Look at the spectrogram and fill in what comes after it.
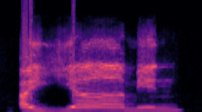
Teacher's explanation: تنوین کے بعد یہاں پہ ظاہر کریں گے، اظہار ہو رہا ہے کیونکہ اس کے بعد حروف حلقین سے حمزہ آیا ہے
